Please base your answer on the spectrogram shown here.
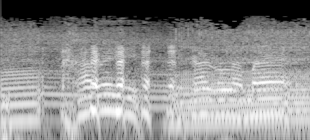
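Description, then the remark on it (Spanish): A voice imitates a motorcycle engine revving, a buzzy drone whose pitch rises and dips in a few quick surges before settling into a steady hum. “alegría de moto.”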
